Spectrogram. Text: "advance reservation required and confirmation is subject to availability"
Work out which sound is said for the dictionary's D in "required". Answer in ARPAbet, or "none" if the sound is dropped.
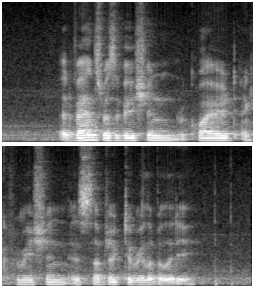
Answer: D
